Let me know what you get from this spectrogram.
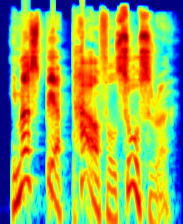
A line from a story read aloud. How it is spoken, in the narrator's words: exclaimed the Tin Woodman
